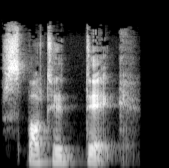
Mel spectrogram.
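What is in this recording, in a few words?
"spotted dick", British English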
